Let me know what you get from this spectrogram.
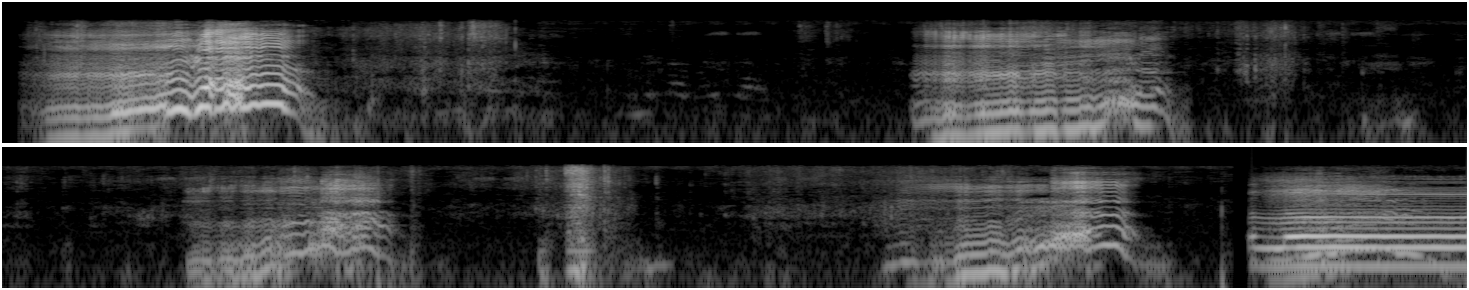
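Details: Boer goats on a farm in Nepal where a doe has given birth to her first kid, a male; loud, wavering bleats with rich harmonics come in separate bursts about every three to four seconds, with quiet gaps between.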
